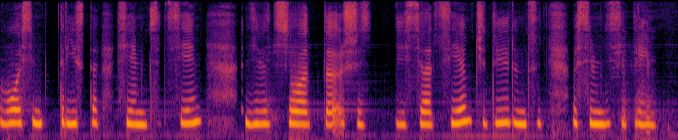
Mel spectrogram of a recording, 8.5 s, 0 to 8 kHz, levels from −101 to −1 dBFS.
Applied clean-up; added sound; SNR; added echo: neural separator model SepFormer DNS4.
